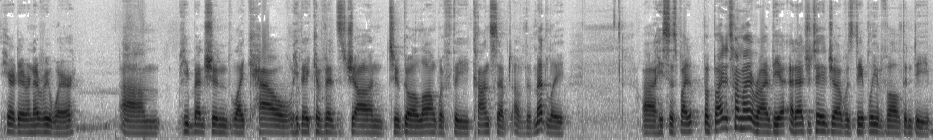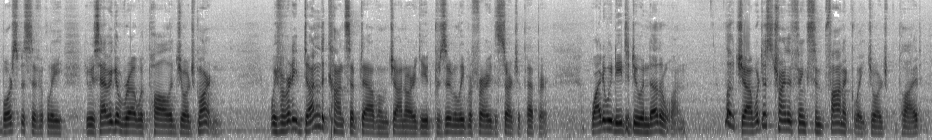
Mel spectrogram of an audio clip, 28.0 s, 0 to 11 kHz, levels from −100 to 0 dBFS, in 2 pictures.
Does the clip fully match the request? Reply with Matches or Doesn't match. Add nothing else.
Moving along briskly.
Doesn't match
